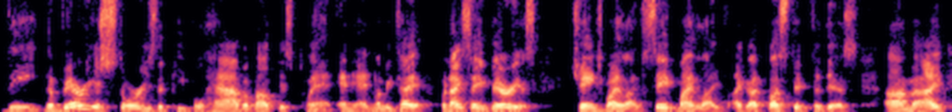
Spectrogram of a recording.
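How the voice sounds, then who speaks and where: Chatty host on a video call. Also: male voice, fairly high pitch, animated, normal speed. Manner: chatty, enthusiastic. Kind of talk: casual interview chat. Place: home room, video call. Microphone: video call webcam.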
